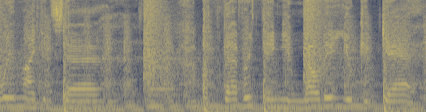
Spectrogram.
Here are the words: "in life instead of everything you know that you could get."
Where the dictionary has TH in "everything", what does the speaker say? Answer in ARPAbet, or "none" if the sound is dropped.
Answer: TH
